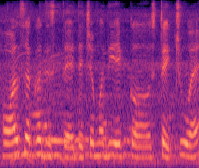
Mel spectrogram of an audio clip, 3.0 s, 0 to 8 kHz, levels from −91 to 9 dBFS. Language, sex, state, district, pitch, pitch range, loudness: Marathi, female, Maharashtra, Mumbai Suburban, 230 Hz, 220-245 Hz, -16 LUFS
